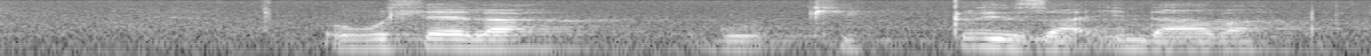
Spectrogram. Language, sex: Zulu, male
